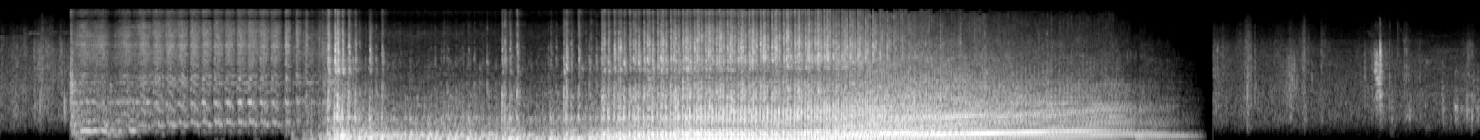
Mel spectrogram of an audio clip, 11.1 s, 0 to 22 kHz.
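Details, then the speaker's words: 2001 Chevy S10 4.3L that sometimes won't start: cranks hard, stumbles with uneven pops, never catches, sounding out of time; cause is a moisture-shorted distributor cap crossfiring, not jumped timing. "and there you go you can hear that it sounds like it's almost out of time a lot of people think well maybe a jump time uh maybe the distributor uh jump time"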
